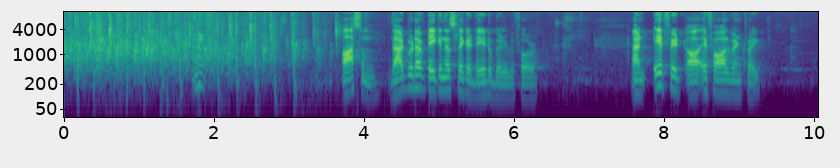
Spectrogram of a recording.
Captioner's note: applause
